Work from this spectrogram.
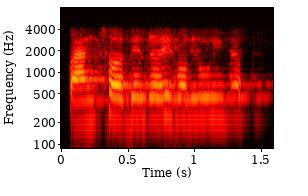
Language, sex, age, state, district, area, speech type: Odia, female, 45-60, Odisha, Sambalpur, rural, conversation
